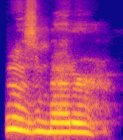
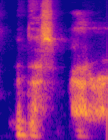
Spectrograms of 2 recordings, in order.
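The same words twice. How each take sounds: First: Said in the usual way. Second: Breathy whisper to self. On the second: Real, not acted. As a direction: whisper it under your breath. Repeated, first whispered, then plain.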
